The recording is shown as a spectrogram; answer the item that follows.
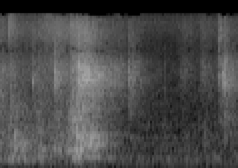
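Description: A short scraping rustle about a second in, as a small suitcase and an umbrella are handled on a wooden floor.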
